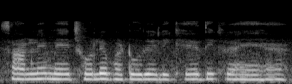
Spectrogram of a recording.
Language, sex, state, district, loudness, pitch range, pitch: Hindi, female, Uttar Pradesh, Lucknow, -15 LUFS, 235-245 Hz, 240 Hz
